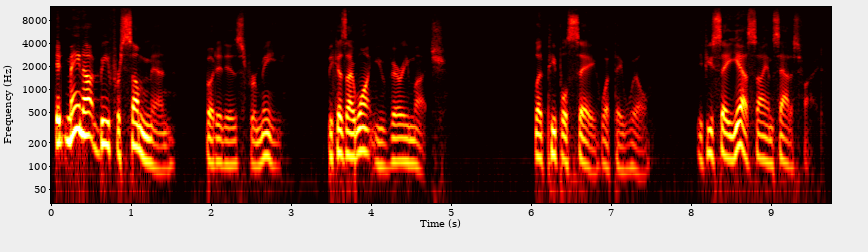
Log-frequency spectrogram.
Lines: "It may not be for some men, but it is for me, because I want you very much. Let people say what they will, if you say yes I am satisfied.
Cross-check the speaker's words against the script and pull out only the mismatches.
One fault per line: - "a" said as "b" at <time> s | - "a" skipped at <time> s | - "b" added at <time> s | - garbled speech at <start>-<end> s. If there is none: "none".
none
